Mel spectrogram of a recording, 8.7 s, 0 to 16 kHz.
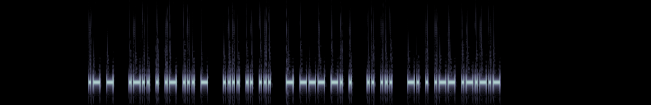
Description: Morse code, heard as a keyed tone, about 40 wpm, 700 Hz. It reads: AT LEAST HIS TONE IS NEW.
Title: Sentences from Top 1600 Words 40wpm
